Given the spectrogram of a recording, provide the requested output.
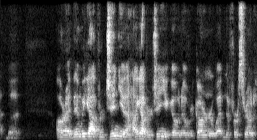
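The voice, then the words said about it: Slightly hoarse voice. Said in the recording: “I've been feeling a little bit under the weather the past few days, so my voice is a little bit hoarse right now.”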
